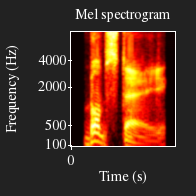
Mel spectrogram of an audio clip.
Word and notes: bobstay: British English

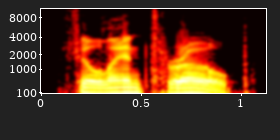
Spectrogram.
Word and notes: philanthrope: American English

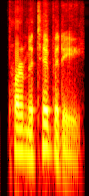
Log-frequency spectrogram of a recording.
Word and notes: permittivity: American English

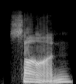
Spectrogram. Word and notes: sawn: American English

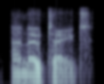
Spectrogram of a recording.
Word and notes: annotate: British English

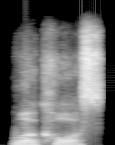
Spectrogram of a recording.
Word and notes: workhorse: Indian

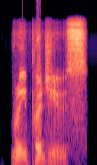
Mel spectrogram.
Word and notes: reproduce: British English

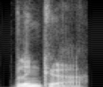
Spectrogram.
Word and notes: blinker: British English

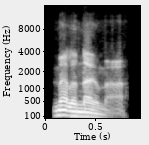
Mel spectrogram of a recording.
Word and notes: melanoma: British English

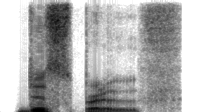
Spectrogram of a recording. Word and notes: disproof: British English

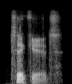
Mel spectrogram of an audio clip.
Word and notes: ticket: British English

